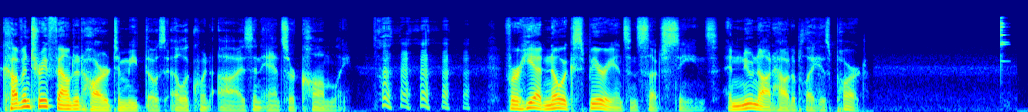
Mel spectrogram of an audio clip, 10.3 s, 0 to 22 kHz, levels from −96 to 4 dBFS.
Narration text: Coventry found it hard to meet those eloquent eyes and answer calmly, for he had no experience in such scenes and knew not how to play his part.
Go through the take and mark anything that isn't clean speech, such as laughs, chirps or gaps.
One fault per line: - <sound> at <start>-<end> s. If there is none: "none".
- laugh at 3.7-4.7 s
- tap at 10.0-10.1 s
